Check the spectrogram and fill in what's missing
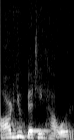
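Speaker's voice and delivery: put-on female Scottish accent. Retelling what a visiting lady said at the door: Mom Cunningham's Scottish accent. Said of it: "in her wonderful Scottish accent".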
